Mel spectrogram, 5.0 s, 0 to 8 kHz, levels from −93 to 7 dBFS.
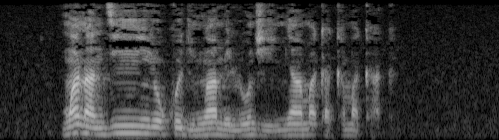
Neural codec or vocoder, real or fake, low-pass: none; real; 7.2 kHz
